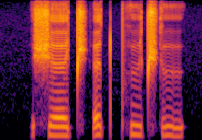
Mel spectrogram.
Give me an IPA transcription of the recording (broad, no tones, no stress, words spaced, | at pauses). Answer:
ʃɛt͡ʃʼɛt pʰɨt͡ʃʼɨ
